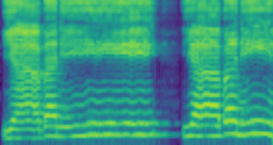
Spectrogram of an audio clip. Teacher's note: یا پر جو ہے یا ساکنہ بھی ہے اور مد بھی آیا ہے، چھوٹا مد، اس کو تقریباً 2-3 سیکنڈ تک کھینچنا ہے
